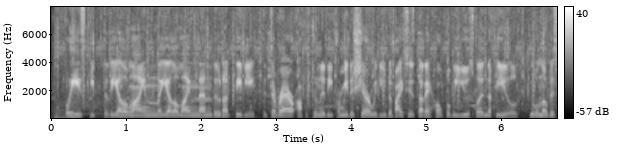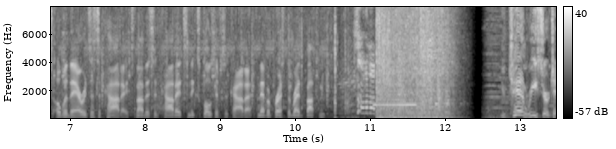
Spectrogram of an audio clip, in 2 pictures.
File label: english american animation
